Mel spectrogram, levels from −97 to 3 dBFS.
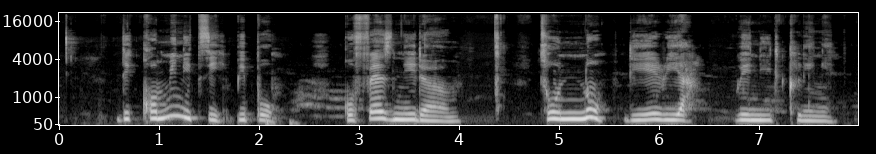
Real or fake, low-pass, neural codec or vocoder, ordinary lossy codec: real; none; none; none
